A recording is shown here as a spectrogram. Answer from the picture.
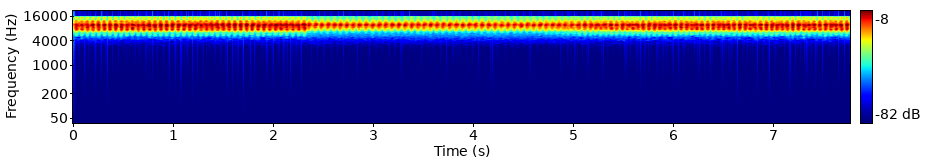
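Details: Grasshoppers stridulating in a meadow field near the Svensky monastery, Bryansk, Russia, at 9pm on 6 September 2020, recorded on a Tascam DR-44WL in stereo: a high, dense pulsed chirring that steps slightly quieter after two seconds and then runs on.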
